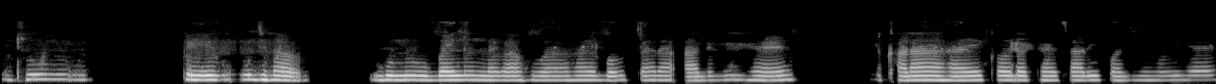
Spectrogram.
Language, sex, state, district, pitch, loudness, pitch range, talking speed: Hindi, female, Bihar, Purnia, 200 Hz, -17 LUFS, 195-210 Hz, 100 wpm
